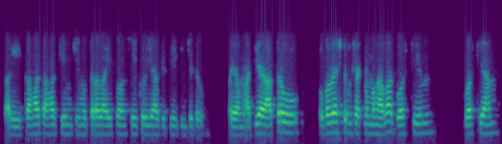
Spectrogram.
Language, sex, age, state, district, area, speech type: Sanskrit, male, 30-45, Telangana, Nizamabad, urban, conversation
